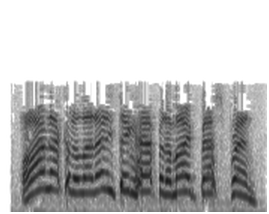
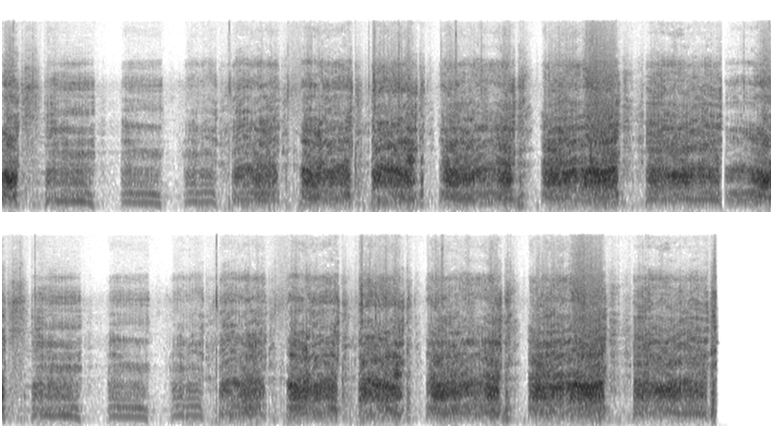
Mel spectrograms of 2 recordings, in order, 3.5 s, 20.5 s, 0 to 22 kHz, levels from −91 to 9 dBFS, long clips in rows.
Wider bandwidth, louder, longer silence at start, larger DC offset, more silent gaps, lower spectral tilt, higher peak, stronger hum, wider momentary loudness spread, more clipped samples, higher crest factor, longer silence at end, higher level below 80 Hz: second, 5.4 kHz vs 16 kHz; first, -8 LUFS vs -18 LUFS; first, 0.25 s vs 0 s; first, 0.4% vs under 0.1%; neither; first, -7.5 dB/octave vs -2.5 dB/octave; first, 0 dBFS vs -6 dBFS; neither; second, 5 LU vs 19 LU; first, 0.7% vs under 0.1%; about the same, 10 dB vs 14 dB; second, 0.15 s vs 0.75 s; first, -50 dBFS vs -62 dBFS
